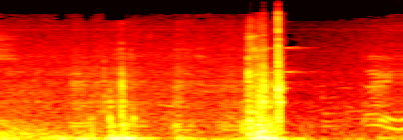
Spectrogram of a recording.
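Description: Kick scooter wheels rolling fast over concrete, with wind rumbling on the rider-mounted microphone and two loud thumps about three quarters of a second apart.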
